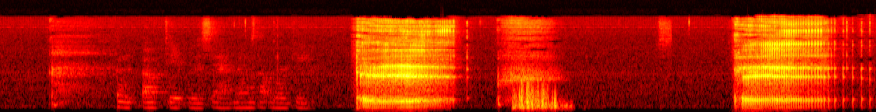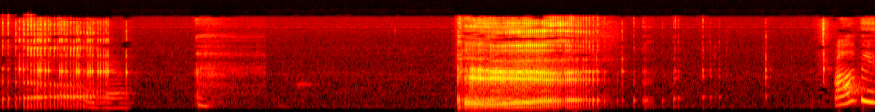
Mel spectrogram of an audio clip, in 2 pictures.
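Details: Adult woman burping: three long, loud, voiced belches between brief quiet speech; burping.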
